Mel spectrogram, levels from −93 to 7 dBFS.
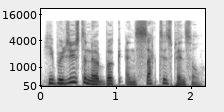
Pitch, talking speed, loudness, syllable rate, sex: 150 Hz, 220 wpm, -17 LUFS, 6.9 syllables/s, male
